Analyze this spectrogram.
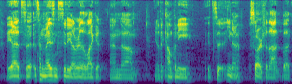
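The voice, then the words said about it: Strong Australian accent. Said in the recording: “He's Aussie, so I hope you guys are going to be able to understand him. His accent is pretty strong”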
